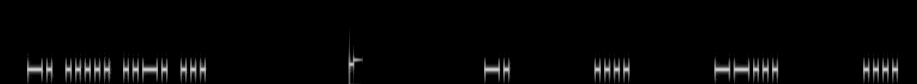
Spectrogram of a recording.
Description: Morse code, heard as a keyed tone, about 25 wpm, spaced as for 13 wpm, 700 Hz. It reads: N5FS NH7H
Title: USA Call Signs - 6x Character Spacing - 25wpm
